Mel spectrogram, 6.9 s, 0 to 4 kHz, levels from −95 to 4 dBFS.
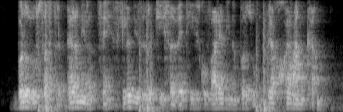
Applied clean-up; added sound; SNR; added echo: none; Slam; 14 dB; reverberation time 0.9 s.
